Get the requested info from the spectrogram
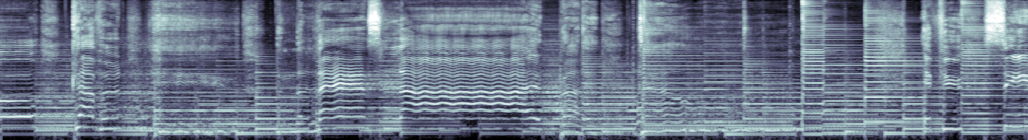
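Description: A man singing to his own strummed acoustic guitar, holding long notes with vibrato.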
